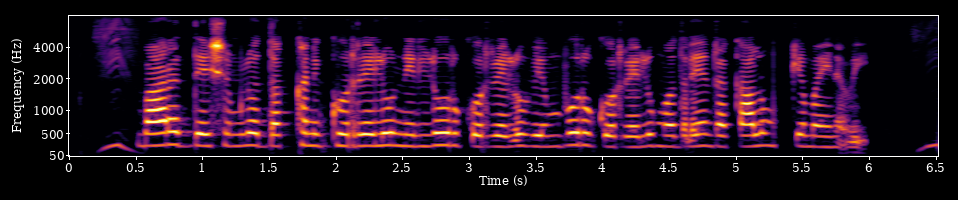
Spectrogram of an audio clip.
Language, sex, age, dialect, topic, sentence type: Telugu, female, 18-24, Southern, agriculture, statement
